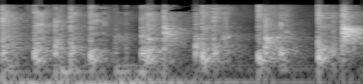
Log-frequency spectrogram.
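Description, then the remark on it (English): A short burst of hand clapping from a few people, quick overlapping claps in an uneven rhythm, fairly loud and sharp, with no talking over it. “Let's clap it up for them real quick.”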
